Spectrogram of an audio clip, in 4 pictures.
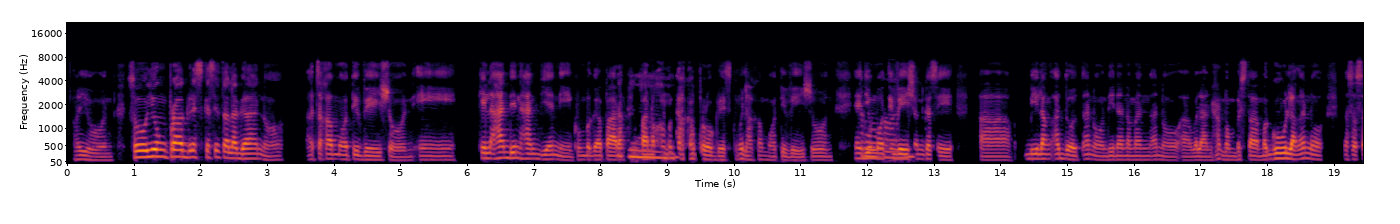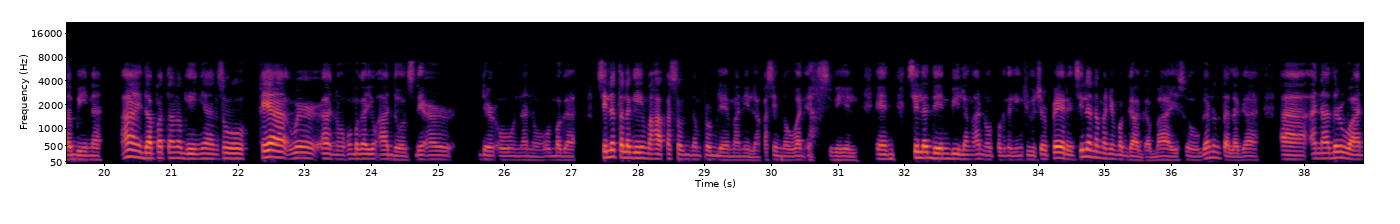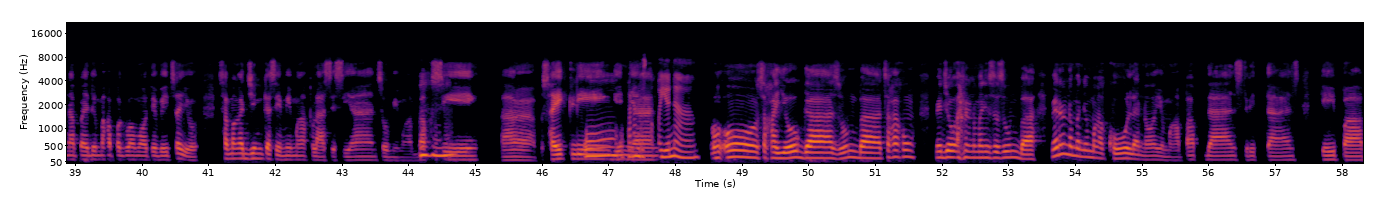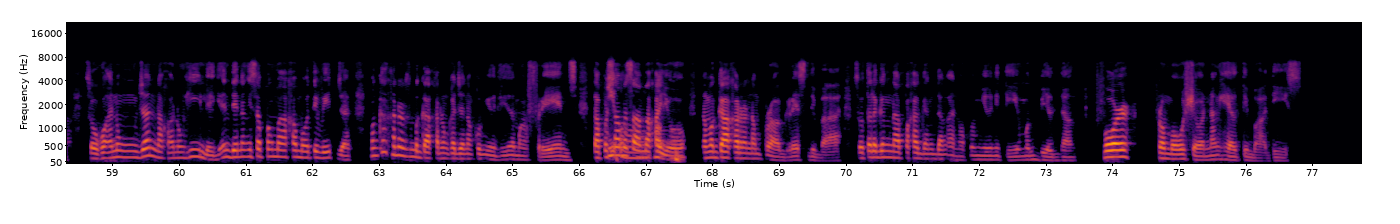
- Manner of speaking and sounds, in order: static; distorted speech; tapping; in English: "no one else will"; other background noise
- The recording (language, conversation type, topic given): Filipino, advice, Paano ko mapapanatili ang motibasyon kapag pakiramdam ko ay wala akong progreso?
